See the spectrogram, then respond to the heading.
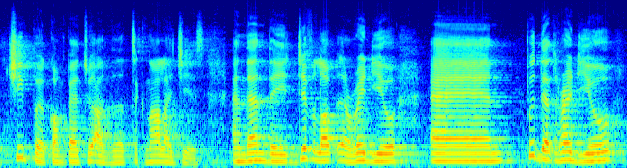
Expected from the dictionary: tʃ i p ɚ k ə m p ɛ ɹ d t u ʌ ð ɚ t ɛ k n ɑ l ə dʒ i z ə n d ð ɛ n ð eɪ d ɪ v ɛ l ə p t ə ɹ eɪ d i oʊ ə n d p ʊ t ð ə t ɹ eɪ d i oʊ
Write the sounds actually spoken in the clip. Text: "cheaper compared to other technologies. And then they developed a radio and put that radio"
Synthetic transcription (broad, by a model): tʃ i p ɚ k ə m p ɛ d t u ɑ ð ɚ t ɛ k n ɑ l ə dʒ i s ə n d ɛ n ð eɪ d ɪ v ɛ l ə p ə ɹ eɪ d i oʊ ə n p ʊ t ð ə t ɹ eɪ d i oʊ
